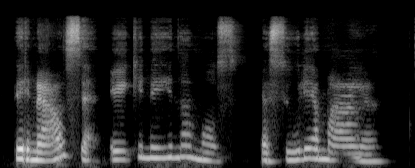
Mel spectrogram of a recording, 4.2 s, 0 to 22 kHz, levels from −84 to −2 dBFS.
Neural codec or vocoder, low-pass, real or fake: codec, 44.1 kHz, 2.6 kbps, DAC; 14.4 kHz; fake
